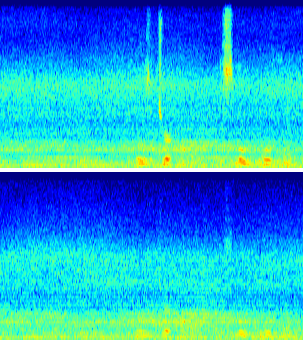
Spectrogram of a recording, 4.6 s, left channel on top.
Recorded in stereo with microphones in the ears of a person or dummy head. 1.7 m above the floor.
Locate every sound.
0.0 s an aircraft: 25° right (ahead or behind)
2.0 s a man speaking: 90° left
